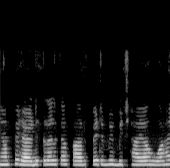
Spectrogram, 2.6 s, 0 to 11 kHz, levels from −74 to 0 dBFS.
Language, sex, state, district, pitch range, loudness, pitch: Hindi, female, Haryana, Charkhi Dadri, 245-265 Hz, -18 LUFS, 250 Hz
